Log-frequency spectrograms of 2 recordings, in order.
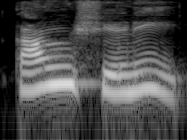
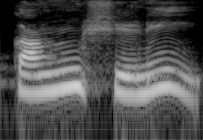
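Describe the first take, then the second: No difference in how they are said.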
